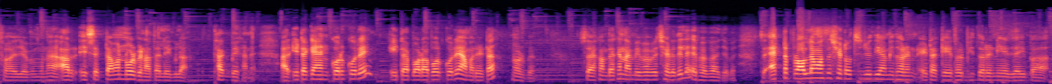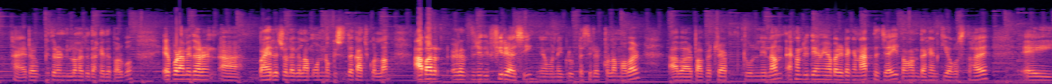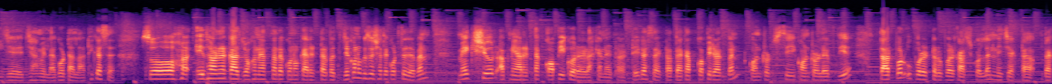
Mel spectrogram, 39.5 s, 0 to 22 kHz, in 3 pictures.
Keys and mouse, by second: 0.2 click, 6.2 click, 10.6 click, 15.6 click, 16.4 click, 19.8 click, 22.1 click, 23.6 click.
